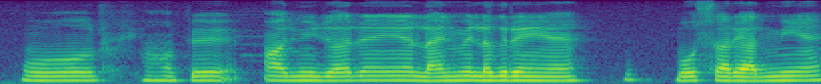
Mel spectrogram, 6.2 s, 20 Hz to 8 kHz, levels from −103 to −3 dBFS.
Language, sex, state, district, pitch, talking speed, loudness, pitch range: Hindi, male, Rajasthan, Churu, 150 Hz, 155 wpm, -17 LUFS, 145-155 Hz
